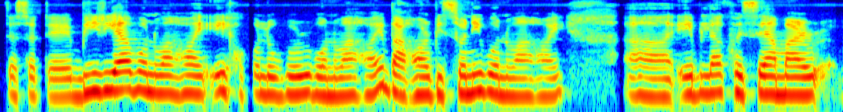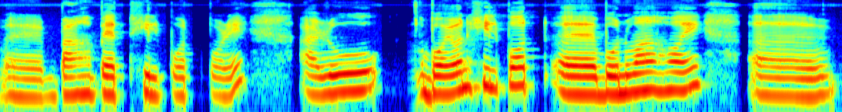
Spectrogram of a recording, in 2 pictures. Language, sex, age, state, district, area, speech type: Assamese, female, 45-60, Assam, Dibrugarh, rural, spontaneous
